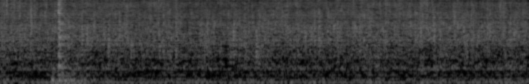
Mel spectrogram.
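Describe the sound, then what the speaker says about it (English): Meat frying in a pan as it is stirred around: a steady, close sizzle throughout with a brief louder scrape near the start, no talking. "Right now we just finished putting all the meat in, so we're just gonna mix it around and stuff."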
